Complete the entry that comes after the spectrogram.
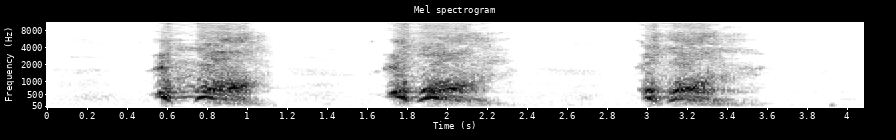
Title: cough cough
